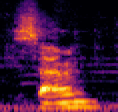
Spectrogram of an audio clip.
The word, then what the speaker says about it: Samhain: Well, actually, that's pronounced Samhain in actual Celtic, but in the show, I think they called him Samhain or Samhain.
